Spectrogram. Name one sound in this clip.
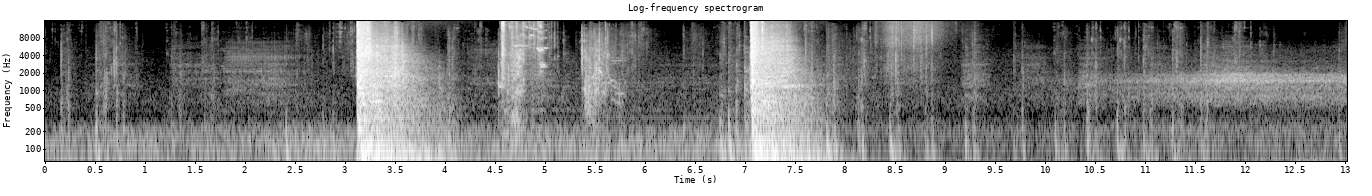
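Footsteps walk on hard ground.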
